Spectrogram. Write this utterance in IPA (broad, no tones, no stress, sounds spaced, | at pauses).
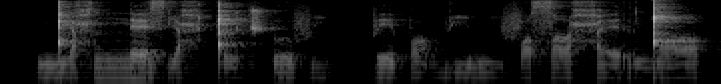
ŋ͡ǃ i ħ nː ɛ z ɾ i ħ ǃ ʊ t͡ʃʼ ʊ f i pː e p ɒ b i m i f ə sˤ ɛ ħ ɛ r ŋ͡ǃ ɒ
